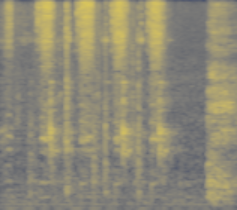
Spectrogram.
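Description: Hand pump of a cooling-system pressure tester being worked in four quick strokes, each with a short hiss of air, pressurising the tester for a dry test.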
